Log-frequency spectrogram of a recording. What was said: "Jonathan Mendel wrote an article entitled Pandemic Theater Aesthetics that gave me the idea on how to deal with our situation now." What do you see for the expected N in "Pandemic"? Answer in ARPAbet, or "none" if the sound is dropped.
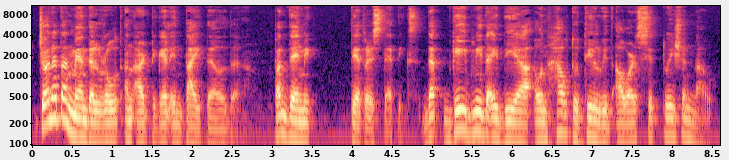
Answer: N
